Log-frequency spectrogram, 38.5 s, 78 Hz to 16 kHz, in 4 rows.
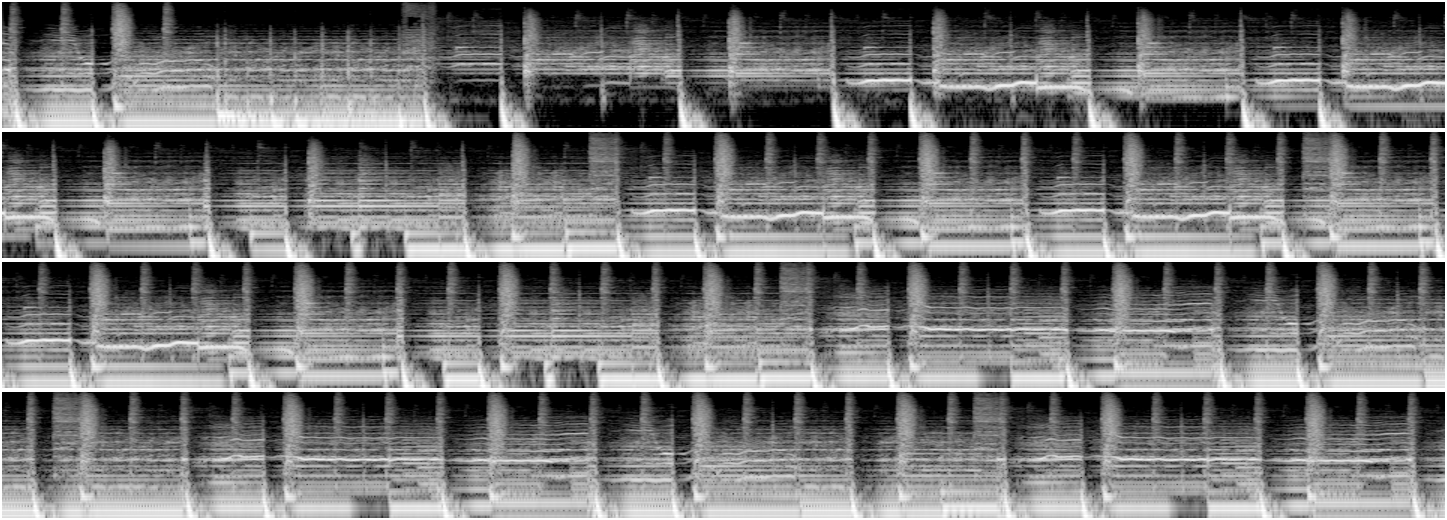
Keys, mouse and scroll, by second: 1.1-3.0 ctrl+drag, 3.0 ctrl+t, 3.9-7.4 alt+drag, 8.0 space, 8.5 alt+click, 9.6-15.5 ctrl+drag, 13.1 ctrl+Num_Lock, 15.5-18.0 ctrl+drag, 18.0 click, 19.2-26.4 ctrl+drag, 26.4 space, 26.7 click, 26.9 space, 28.1 ctrl+t, 28.6-30.8 drag, 30.8 space, 32.2-33.9 alt+drag, 33.9-35.3 alt+drag, 35.3 space, 35.5-37.1 ctrl+drag, 37.1 ctrl+t, 37.8 click, 37.8-38.4 drag.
